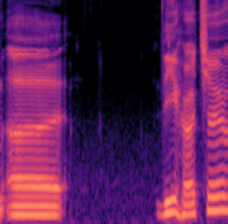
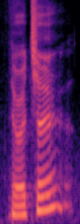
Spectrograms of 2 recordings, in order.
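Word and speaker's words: The Herta: What's the preferred way to say her name? The Herter or Thurter? Either one works.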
